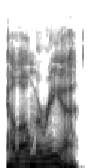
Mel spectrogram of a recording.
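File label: hello, male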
